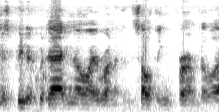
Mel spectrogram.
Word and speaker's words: Guadagno: Guadagno. Guadagno. Is the American pronunciation. If we were in Italy, you'd say Guadagno. Guadagno, so. And you'd spell it with a G, not a Q.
